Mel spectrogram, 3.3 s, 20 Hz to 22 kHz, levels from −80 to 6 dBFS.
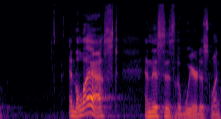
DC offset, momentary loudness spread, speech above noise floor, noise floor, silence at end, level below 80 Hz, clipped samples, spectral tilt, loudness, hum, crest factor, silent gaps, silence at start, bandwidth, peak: under 0.1%; 15 LU; 37 dB; -68 dBFS; 0 s; -74 dBFS; under 0.1%; -5 dB/octave; -31 LUFS; none; 22 dB; none; 0 s; 19 kHz; -10 dBFS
